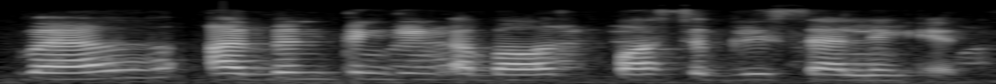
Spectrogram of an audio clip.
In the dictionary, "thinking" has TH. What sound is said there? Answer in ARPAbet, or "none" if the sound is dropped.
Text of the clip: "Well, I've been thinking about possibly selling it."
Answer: T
